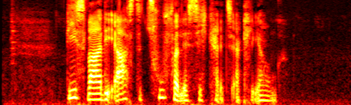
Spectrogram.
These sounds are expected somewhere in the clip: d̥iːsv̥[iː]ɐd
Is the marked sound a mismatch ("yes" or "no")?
yes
